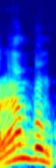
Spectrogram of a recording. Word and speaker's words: Рамбам: Рамбана а, для того, чтобы не путать э, Рамбана и Рамбама, э, мудрецы специально решили, что Рамбана будут говорить с ударением на второй слог, а Рамбама на первый.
